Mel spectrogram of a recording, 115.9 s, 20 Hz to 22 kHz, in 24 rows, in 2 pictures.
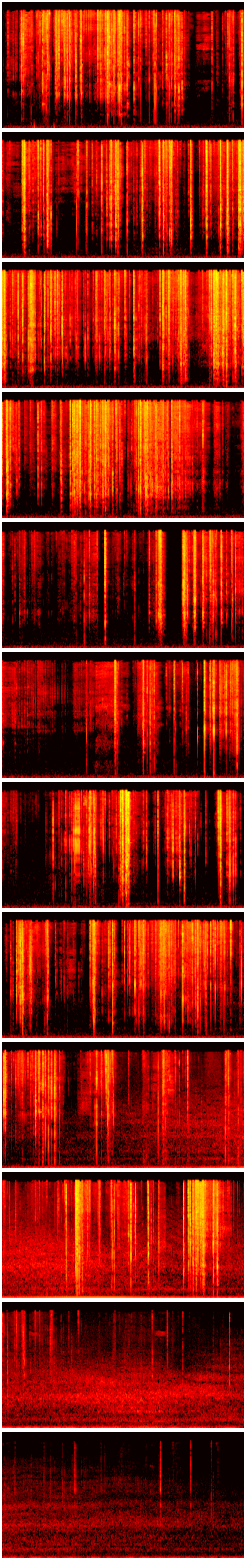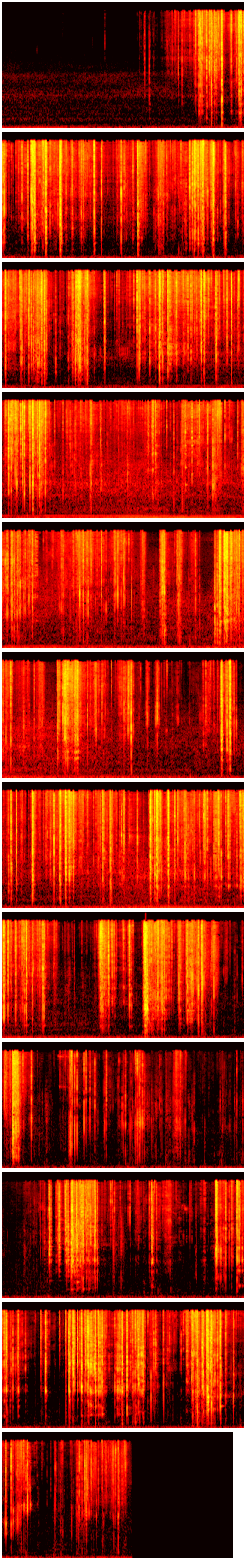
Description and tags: Breaking a sheet of ice underfoot. Recorded using a pair of Soundman OKM microphones (dangled) and into a Sony PCM D50.
cracking, frozen, crack, ice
